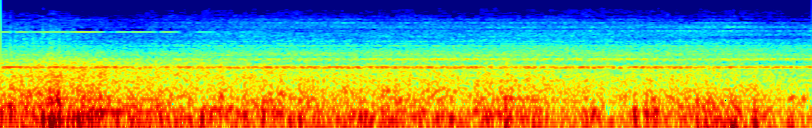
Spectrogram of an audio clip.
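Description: Deep rumble like a thunder sound effect, dying away gradually, with a faint steady high tone held over it.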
